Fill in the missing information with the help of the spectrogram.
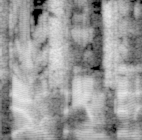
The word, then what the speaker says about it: Dallas Amsden: So my name is Dallas Amsden.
